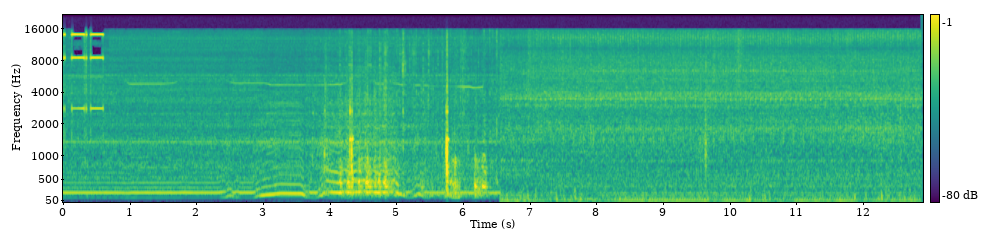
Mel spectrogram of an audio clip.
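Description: A car engine inside the cabin held at a steady high drone, briefly dropping and climbing again in pitch, as the driver tries to get the car moving out of the mud. About halfway through, this gives way suddenly to a low outdoor rumble of an engine idling.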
